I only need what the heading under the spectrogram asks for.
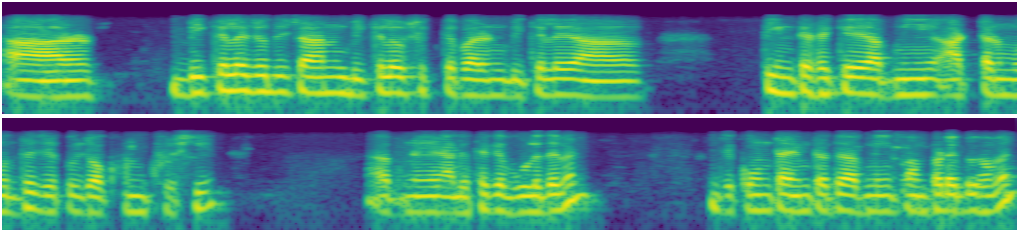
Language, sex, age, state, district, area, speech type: Bengali, male, 18-30, West Bengal, North 24 Parganas, urban, conversation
